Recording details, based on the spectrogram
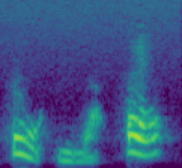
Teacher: La lengua cuando las vamos a pronunciar se retrae hacia la parte posterior de la boca. Por lo tanto, estas vocales se denominan velares o posteriores.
